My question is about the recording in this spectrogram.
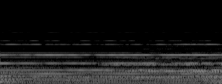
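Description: Church pipe organ playing sustained chords in a slow organ piece.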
